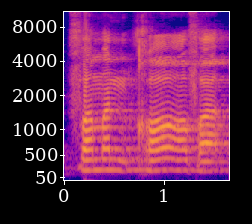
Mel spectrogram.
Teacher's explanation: یہاں نون کو ظاہر کر کے پڑھیں گے، صاف صاف پڑھیں گے، اس لیے کہ نون ساکن کے بعد میں خا ہے۔ خا اظہار کے حرفوں میں سے ہے۔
